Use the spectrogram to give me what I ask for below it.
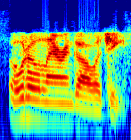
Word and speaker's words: otolaryngology: welcome aboard doc hello sir how do you pronounce that very long word otolaryngology so i thought all right auto laryngologist your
